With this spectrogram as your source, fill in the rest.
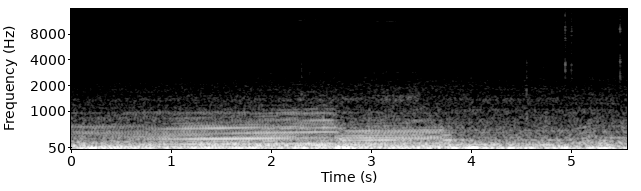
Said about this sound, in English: Turning in sharply. Accelerating.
